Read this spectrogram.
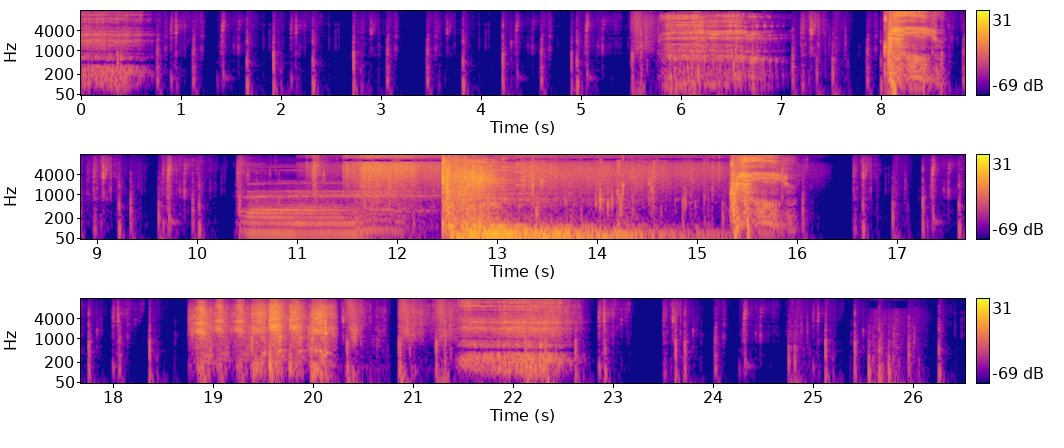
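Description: Footsteps crunch steadily over snow.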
